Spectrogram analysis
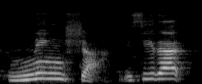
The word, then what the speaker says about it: NingXia: First of all, a lot of people have trouble figuring out how to pronounce NingXia Red. It's Neen-Sha. You see that phonetically spelled out?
